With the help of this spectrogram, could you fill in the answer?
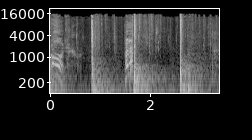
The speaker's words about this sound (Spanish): Golpea con la llave en L, el parabrisas del auto.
